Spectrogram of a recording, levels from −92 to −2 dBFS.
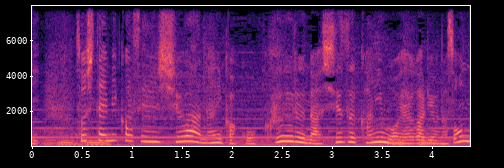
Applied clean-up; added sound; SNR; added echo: none; Wind instrument, woodwind instrument; 14 dB; none.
